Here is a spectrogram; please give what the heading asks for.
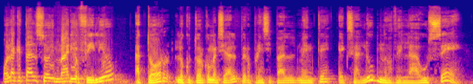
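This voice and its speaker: Male voice actor, smooth promo read, low and animated. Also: moderate pace. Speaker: voice actor, commercial announcer. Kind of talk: recorded station promo.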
